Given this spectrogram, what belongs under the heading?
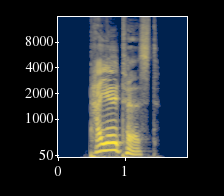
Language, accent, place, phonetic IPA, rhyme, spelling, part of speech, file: German, Germany, Berlin, [ˈtaɪ̯ltəst], -aɪ̯ltəst, teiltest, verb, De-teiltest.ogg
- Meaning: inflection of teilen: 1. second-person singular preterite 2. second-person singular subjunctive II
